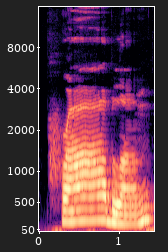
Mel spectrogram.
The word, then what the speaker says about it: problem: another one problem problem two syllables in this word our first syllable is emphasized the aah problem is stretched and emphasized in the first syllable our second syllable is where you have your schwa love no problem problem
